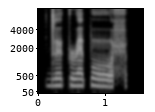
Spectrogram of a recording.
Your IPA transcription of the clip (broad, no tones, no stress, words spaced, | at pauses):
dløkɹɛpoħ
